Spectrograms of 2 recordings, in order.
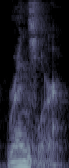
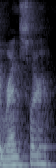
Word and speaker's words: Rensselaer: that is accepted or I've even heard locals who've lived there for 50 60 years they've come up with renzler almost a z on the s's there and that is also appropriate or accepted in that area so there's three ways you can say that you're from this area if you say Rensselaer you're probably going to be accepted pretty well here but if you want to be more like a local wrestler next traveling across is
